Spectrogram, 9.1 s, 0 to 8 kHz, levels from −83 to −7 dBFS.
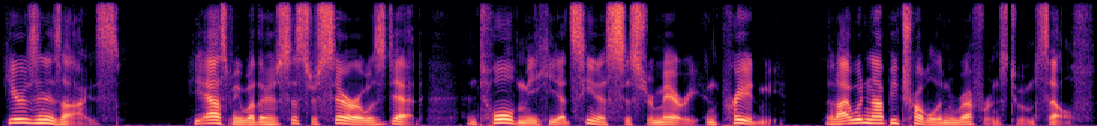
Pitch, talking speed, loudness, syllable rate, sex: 150 Hz, 235 wpm, -20 LUFS, 6.2 syllables/s, male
